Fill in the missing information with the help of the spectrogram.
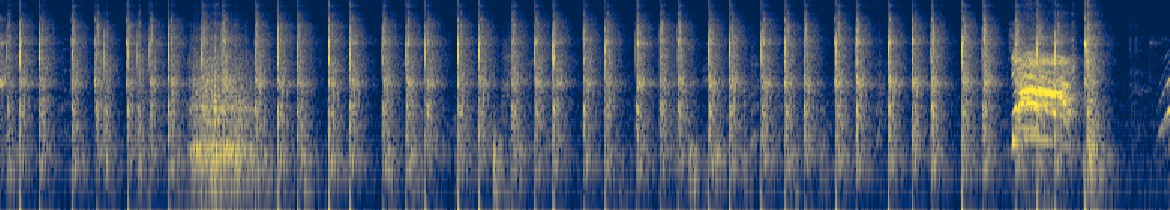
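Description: A steady rhythm of sharp slaps and taps, about three to four a second, each with a short echo: a dancer's body percussion, hands slapping the body and bare feet striking a wooden floor. Near the end, a brief loud shout cuts in.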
